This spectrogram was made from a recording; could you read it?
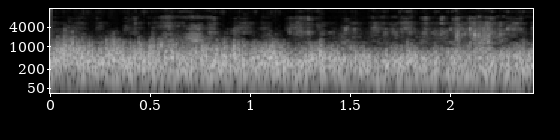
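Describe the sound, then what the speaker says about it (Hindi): Wind blows outdoors along a rural road, a loud, steady low rumble of gusts buffeting the microphone throughout. "कितनी अच्छी हवा चल रही है"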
